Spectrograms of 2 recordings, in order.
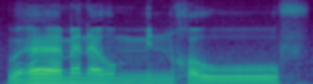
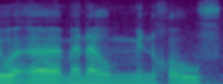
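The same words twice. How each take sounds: First: The vowel in the last word is held long. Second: The vowel in the last word is cut short. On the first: The speaker calls it right. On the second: The speaker calls it wrong.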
